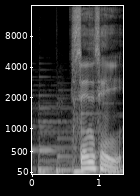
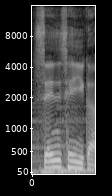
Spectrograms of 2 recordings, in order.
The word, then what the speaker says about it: 先生: 단어들은 이렇게 발음하시면 됩니다 센세이가 아니라 센세 지레이가 아니라 지레요 케이가 아니라 요케 헤이 따이가 아니라 따이 메이지가 아니라 메진 데이 네이가 아니라 대네 센세 센세 지레 지레 게게 다 다 징 매네네 즉 이러한 단어는 앞글자를 장음으로 발음해 주시면 됩니다 일본어 갓 입문에서 외울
